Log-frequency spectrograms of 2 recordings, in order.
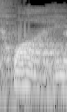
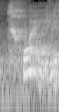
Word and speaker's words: twain: It's not twine. I've heard it pronounced that. It's twain. It means two. Take off the A-I-N, put on the zero, and an O, the letter O.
